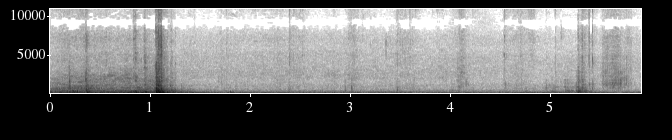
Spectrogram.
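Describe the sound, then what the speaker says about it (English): The power sliding door of a 2009 Toyota Sienna shuts with one solid, close clunk early on, followed by a low steady hum and a few faint knocks. "Almost have the power door off."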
